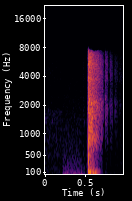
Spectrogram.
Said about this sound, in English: A single clap.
